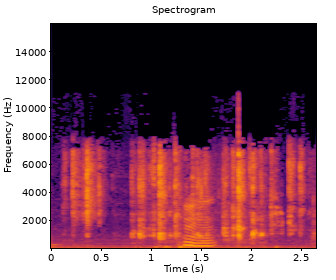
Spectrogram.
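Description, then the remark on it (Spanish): Rapid, irregular clatter of keys being typed on a keyboard by someone writing a report, continuing throughout, with a brief voiced sound partway through. “que estará cogiendo cosas porque se escucha. Uy, escribiendo.”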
